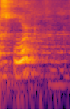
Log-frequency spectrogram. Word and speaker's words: support: You know सपोर्ट, SPORT नहीं, SUPPORT।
